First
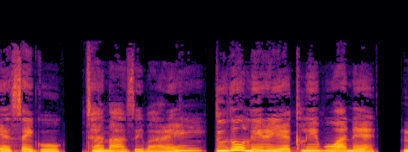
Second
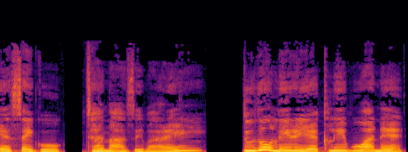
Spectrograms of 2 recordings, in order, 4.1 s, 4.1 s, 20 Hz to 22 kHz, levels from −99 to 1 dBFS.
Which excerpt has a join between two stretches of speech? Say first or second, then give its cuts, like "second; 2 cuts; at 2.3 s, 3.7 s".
first; 1 cut; at 2.1 s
